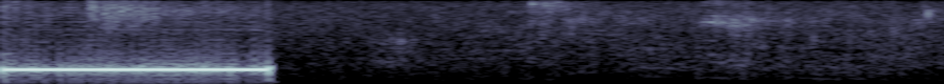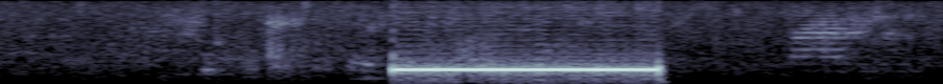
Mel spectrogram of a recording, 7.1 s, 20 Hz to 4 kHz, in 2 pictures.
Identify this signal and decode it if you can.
Ringback tone (Europe, 425 Hz).
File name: out- -2007- - - .112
